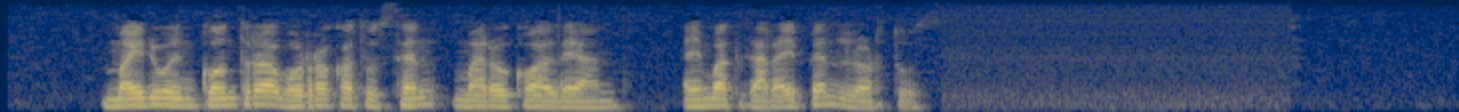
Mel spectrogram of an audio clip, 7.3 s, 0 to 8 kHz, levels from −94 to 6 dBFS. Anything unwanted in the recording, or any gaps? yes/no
no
